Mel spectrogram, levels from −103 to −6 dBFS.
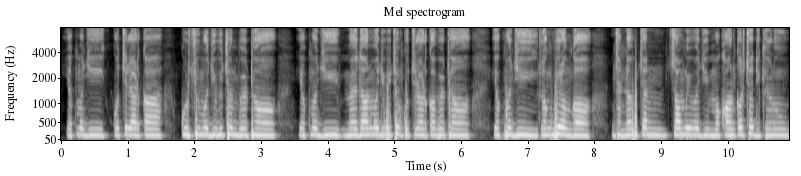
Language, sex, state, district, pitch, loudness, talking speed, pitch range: Garhwali, male, Uttarakhand, Tehri Garhwal, 170 Hz, -21 LUFS, 185 wpm, 165-175 Hz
